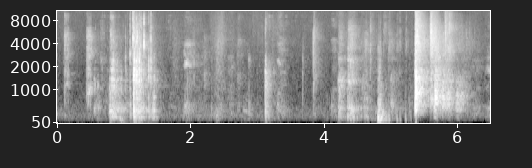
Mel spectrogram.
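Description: Stifled, breathy laughter coming in irregular snorting bursts, with a louder burst near the end.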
